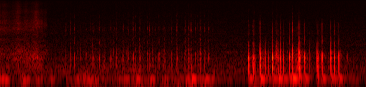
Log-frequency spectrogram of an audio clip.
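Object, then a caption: Small closed cardboard box. A small, closed red cardboard gift box with a ribbon, lying on a towel, is tapped with the fingertips and short nails of both hands. A brief soft rustle opens the clip, followed by quiet, rapid, dry taps. After about five seconds, the tapping grows sharper and louder.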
